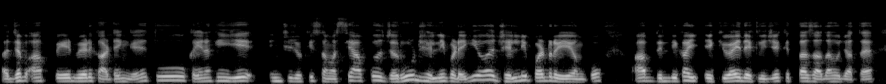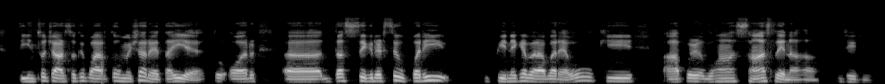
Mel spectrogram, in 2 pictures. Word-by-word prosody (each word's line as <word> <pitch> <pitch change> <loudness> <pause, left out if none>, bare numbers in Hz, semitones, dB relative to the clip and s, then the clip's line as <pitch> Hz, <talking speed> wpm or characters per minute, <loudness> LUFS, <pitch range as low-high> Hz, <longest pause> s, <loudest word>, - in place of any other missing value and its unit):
जब 165 +1 +3
आप 165 - -4
पेड़-वेड 150 +1 +3
काटेंगे 135 +2 -2
तो 185 0 0 0.2
कहीं 140 0 -1
न 155 - -2
कहीं 165 0 -3
ये 160 +2 +5 0.3
इन 155 0 -3
चीज़ों 150 -2 -4
की - - -4
समस्या 155 +2 -2
आपको 165 +3 -1
ज़रूर 185 +10 +2
झेलनी 155 -4 +1
पड़ेगी 150 - +1
और 210 +1 +2
झेलनी 155 +2 +1
पड 160 +2 +3
रही 145 -5 +4
है 130 - +3
हमको। 125 +7 -3 0.4
आप 160 - +3
दिल्ली 150 +1 +1
का - - +5 0.2
एक्यूआई 150 +3 +3
देख 145 - +1
लीजिए 135 +3 -1
कितना 155 0 +1
ज़्यादा 135 -2 +1
हो 135 - -3
जाता - - -3
है। - - +2 0.3
300-400 145 +1 +2
के 170 - -4
पार 135 -1 +4
तो 165 - -3
हमेशा 150 +7 0
रहता 130 +2 -1
ही - - +4
है। 100 -6 +1 0.2
तो 150 - -4
और 135 +2 +1
अ, - - -13 0.8
10 165 0 +1
सिगरेट 150 -2 +3
से 190 - 0
ऊपर 155 +1 +1
ही 190 +1 +3 0.6
पीने 145 -1 +1
के 165 - +1
बराबर 130 -3 +3
है 110 - 0
वो 175 +5 -2
कि 145 -1 0 0.4
आप 125 - -2 0.2
वहाँ 140 +2 -3
साँस 155 0 +2
लेना 115 -5 +2
हाँ, 105 - -7 0.2
जी, 130 -1 -6
जी। 105 -2 -20
150 Hz, 215 wpm, -23 LUFS, 135-165 Hz, 0.8 s, ये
